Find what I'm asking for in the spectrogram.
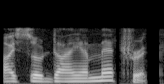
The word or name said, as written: isodiametric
